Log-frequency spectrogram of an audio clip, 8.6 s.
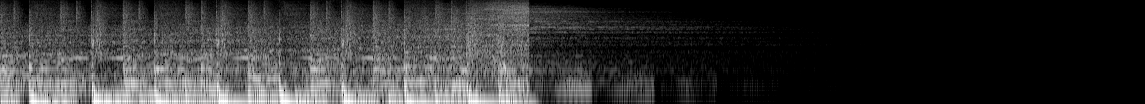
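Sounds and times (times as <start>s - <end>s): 
electronic house techno music: 0.0s - 5.5s.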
